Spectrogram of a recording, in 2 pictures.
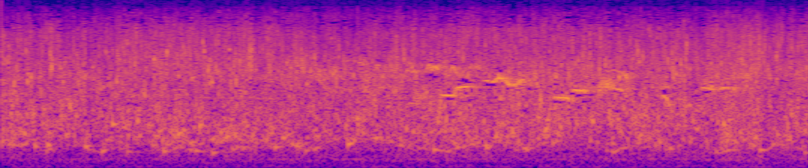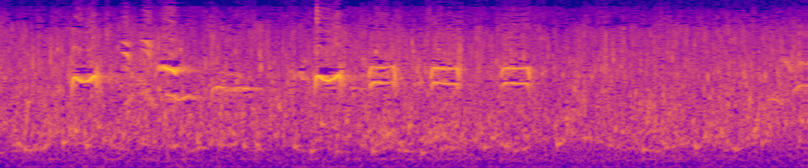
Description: water mountain brook and birds

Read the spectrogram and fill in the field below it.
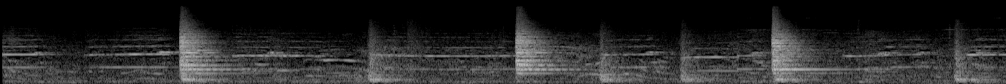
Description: asia matsuri

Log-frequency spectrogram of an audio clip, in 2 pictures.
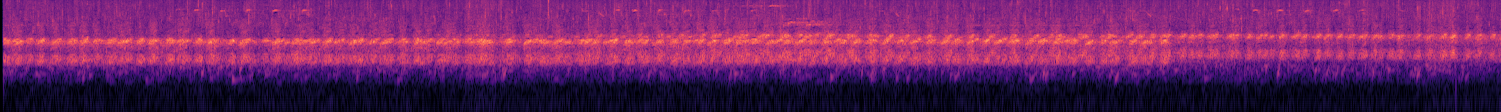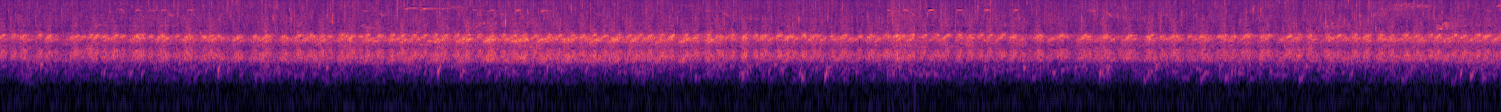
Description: atmo frogs chorus and stream

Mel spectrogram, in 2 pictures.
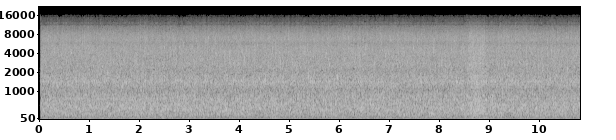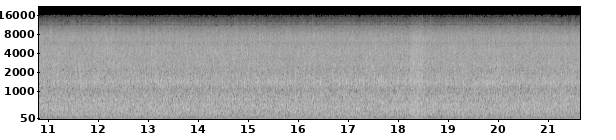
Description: water fast mountain stream

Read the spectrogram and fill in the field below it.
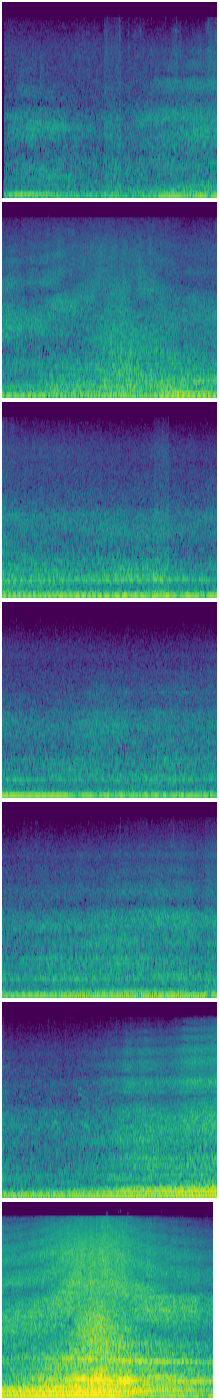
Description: traffic country roadside

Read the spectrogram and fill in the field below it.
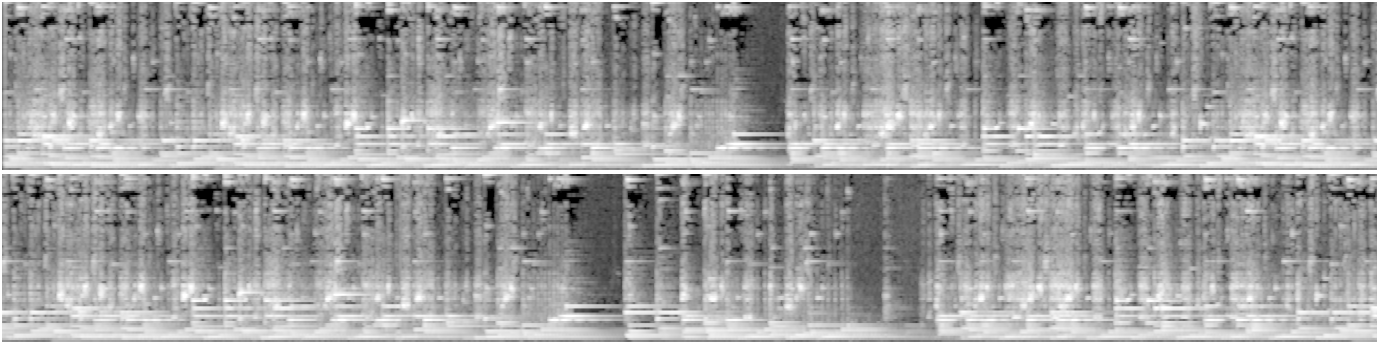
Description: atmo holidays antique music box melody

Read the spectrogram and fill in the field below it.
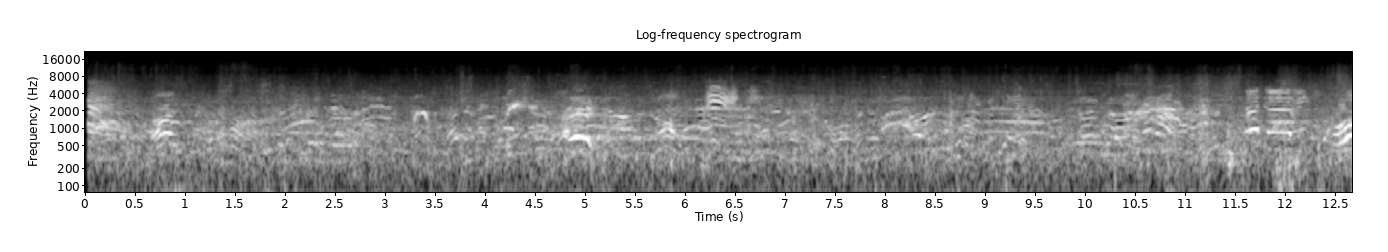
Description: holidays sledding crowd

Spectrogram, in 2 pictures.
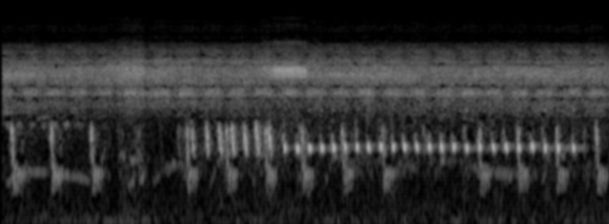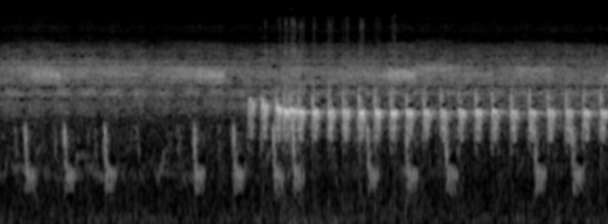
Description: forests close day birds

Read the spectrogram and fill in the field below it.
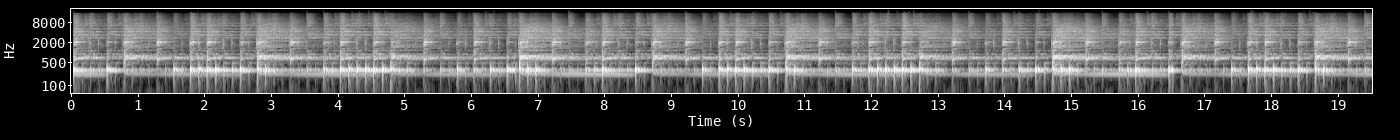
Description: atmo asia instruments

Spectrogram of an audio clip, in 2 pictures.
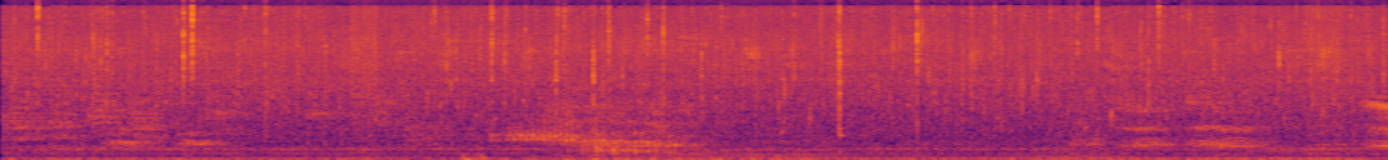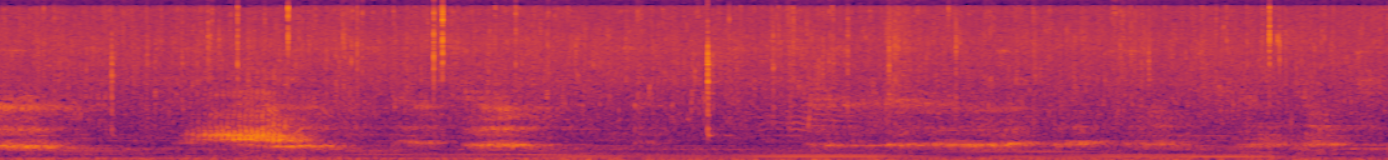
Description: forests rainforest mix

